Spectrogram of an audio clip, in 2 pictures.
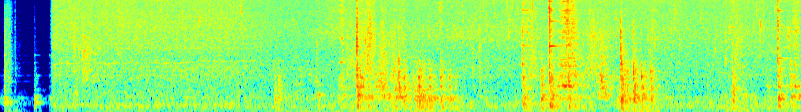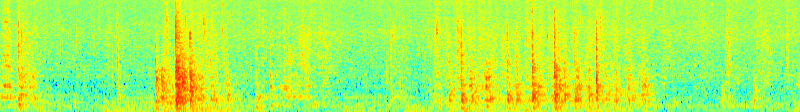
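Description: Tortilla pieces frying in hot oil in a nonstick pan as they turn into totopos: a steady sizzle. Repeated bursts of scraping and rustling come as a slotted spoon stirs and turns the chips, the loudest about ten seconds in.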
